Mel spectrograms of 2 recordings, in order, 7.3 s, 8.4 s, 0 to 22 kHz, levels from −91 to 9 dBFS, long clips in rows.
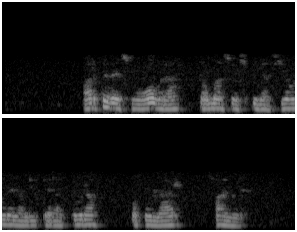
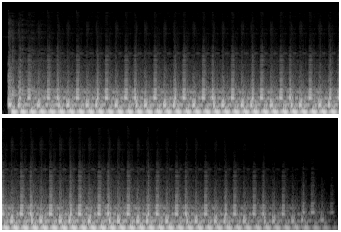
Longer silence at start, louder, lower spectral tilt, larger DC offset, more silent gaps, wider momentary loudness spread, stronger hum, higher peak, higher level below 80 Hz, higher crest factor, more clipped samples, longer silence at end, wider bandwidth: first, 1 s vs 0.05 s; second, -41 LUFS vs -19 LUFS; second, -8.5 dB/octave vs -11.5 dB/octave; neither; neither; about the same, 11 LU vs 10 LU; neither; second, -22 dBFS vs -8 dBFS; second, -80 dBFS vs -18 dBFS; first, 18 dB vs 8 dB; neither; first, 0.65 s vs 0.15 s; first, 4 kHz vs 3.2 kHz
